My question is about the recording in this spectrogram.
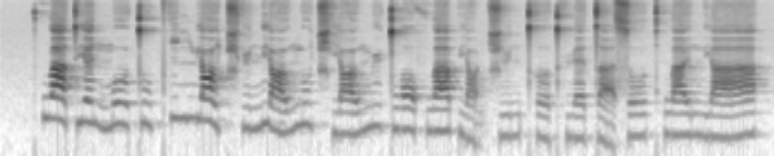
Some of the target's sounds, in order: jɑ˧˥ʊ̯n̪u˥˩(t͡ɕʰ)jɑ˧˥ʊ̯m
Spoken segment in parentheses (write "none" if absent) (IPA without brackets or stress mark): t͡ɕʰ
